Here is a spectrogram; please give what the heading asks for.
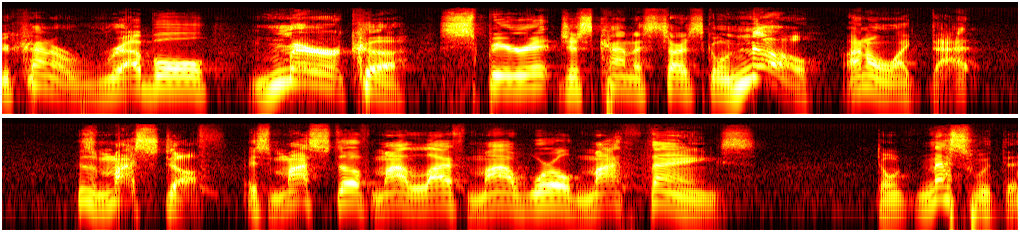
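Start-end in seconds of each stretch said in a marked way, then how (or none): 3.7-10.2 vague, loosely Southern put-on twang, hard to place. Voicing the listener's rebel American spirit pushing back, in a vaguely Southern accent. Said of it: "It's kind of ambiguously Southern".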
